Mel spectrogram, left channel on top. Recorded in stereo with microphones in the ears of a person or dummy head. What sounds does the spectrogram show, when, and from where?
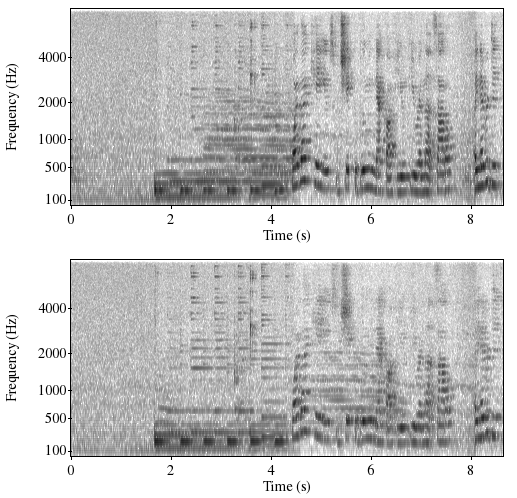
1.7 s a guitar: 15° right (ahead or behind), 5 m
4.4 s a woman speaking: 90° left, 3 m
